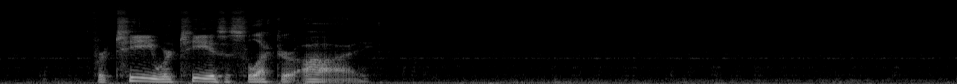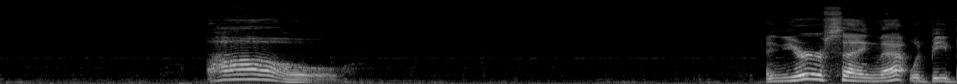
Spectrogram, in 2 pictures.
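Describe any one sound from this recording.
An older man speaks calmly and close to a microphone, in bursts with pauses.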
